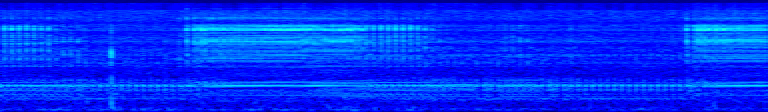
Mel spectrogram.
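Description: Faint, steady mid-pitched hum goes on with the engine off, no rhythm to it; something still running after shutdown.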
